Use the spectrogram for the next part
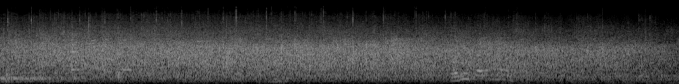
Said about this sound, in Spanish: Los conciertos ayudan, los recitales ayudan, pero la Santa Misa es el mega evento. Un aplauso para nuestro mega evento.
